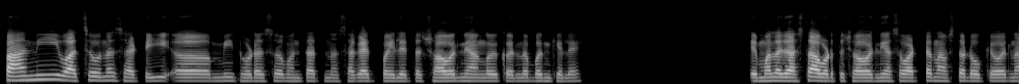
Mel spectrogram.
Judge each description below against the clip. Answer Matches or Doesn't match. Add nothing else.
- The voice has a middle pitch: Matches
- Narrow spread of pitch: Matches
